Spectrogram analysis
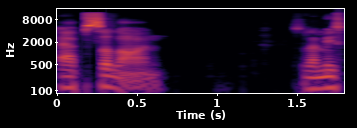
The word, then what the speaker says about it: epsilon: We call this letter, this Greek letter, epsilon. So let me spell it for you. So we call this epsilon.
